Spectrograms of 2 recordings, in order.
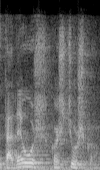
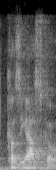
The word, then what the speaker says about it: Tadeusz Kościuszko: The correct pronunciation of his name is Tadeusz Kościuszko, otherwise known as Kosciuszko, I guess, right?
